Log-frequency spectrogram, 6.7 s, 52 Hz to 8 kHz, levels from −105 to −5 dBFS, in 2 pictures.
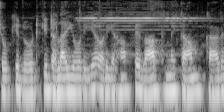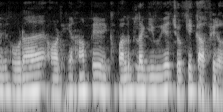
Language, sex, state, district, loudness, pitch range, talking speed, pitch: Hindi, male, Jharkhand, Sahebganj, -26 LUFS, 120-130 Hz, 260 wpm, 125 Hz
